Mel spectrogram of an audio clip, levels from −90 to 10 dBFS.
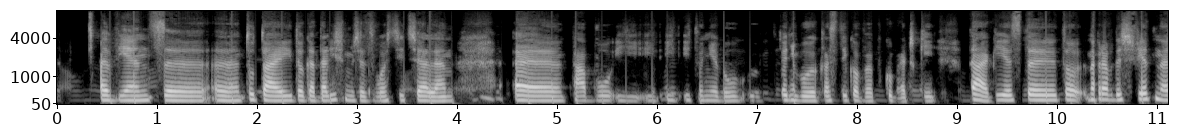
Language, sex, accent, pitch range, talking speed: Polish, male, native, 160-200 Hz, 135 wpm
